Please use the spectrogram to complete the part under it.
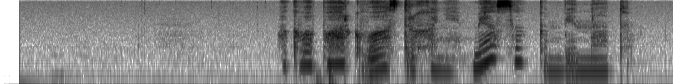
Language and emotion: Russian, sad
